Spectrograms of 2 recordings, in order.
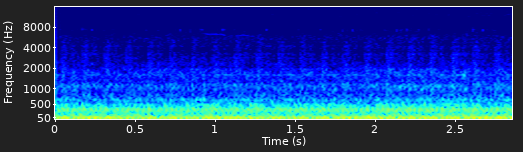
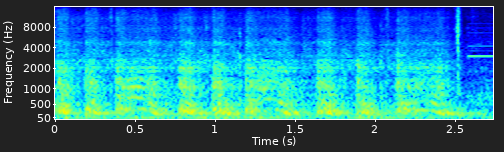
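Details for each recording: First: Warm 2000 VW Jetta TDI diesel idling after a head install with a used piston and rod and new glow plugs: steady low clatter, even rhythm, no misses or knocks. Runs healthy, a normal idle. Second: 2000 VW Jetta TDI just after a head reinstall with a used piston and rod and new glow plugs: slow, weak, labored cranking at about three compression beats a second with no firing. It later started and ran, and injection timing was then checked.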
